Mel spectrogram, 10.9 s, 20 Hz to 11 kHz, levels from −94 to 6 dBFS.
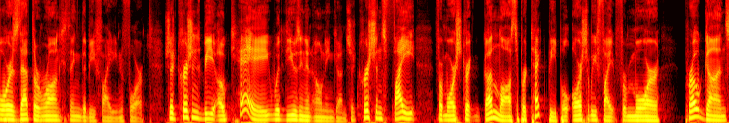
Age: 20-39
